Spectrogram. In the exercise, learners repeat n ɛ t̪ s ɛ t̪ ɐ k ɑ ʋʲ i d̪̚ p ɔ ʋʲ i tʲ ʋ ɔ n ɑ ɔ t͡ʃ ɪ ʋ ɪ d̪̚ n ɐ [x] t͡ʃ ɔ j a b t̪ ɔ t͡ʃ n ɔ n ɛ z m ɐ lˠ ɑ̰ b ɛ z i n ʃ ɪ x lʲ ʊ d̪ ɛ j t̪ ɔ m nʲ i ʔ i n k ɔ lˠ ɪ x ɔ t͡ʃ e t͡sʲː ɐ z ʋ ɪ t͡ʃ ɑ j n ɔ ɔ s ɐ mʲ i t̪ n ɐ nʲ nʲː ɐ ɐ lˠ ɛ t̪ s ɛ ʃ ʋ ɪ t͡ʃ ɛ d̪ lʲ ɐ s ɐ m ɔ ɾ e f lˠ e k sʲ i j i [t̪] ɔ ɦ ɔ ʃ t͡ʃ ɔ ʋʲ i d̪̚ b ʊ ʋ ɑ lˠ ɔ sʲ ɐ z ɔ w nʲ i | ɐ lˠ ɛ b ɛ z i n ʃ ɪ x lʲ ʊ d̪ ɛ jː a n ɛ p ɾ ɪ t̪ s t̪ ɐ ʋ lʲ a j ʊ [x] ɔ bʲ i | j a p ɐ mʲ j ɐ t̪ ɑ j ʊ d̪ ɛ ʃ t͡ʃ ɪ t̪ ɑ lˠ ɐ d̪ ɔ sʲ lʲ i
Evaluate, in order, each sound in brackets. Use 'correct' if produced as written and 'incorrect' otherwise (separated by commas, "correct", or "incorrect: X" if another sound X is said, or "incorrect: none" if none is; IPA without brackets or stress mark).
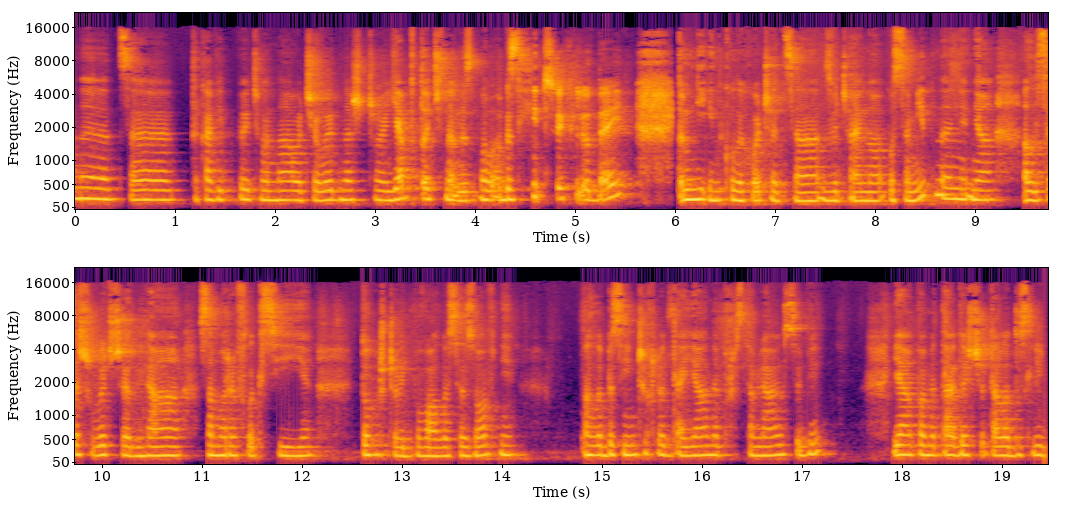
incorrect: ʃ, correct, incorrect: s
